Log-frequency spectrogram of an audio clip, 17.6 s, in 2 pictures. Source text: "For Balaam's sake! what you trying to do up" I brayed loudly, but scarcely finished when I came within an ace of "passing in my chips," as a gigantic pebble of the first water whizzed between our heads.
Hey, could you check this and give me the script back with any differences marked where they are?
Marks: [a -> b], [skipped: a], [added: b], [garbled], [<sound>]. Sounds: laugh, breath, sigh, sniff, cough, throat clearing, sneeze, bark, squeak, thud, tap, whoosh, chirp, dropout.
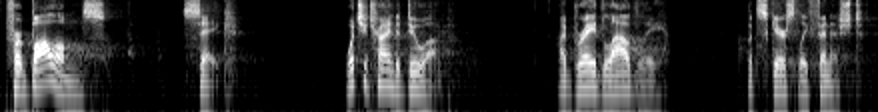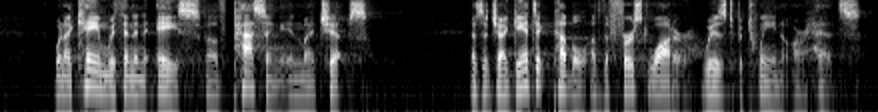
"For Balaam's sake! what you trying to do up" I brayed loudly, but scarcely finished when I came within an ace of "passing in my chips," as a gigantic pebble of the first water whizzed between our heads.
